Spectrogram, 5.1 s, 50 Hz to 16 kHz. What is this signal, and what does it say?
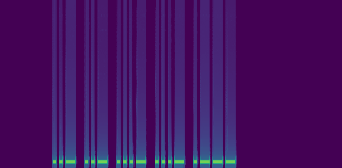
Morse code, heard as a keyed tone, about 25 wpm, 700 Hz. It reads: UUVVJ
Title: Five Challenging Letter-Number Combinations 25wpm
